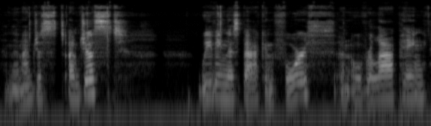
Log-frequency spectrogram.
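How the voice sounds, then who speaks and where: A woman from Canada giving a relaxed craft tutorial, her voice slightly croaky from smoke, rambling with many ums. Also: medium pitch, takes it slowly. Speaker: card-making demonstrator. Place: indoors at a craft table.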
